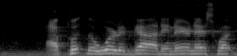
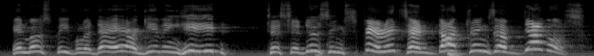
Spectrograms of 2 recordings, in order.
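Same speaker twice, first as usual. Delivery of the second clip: raised, urgent pulpit warning; forceful preaching; 6 semitones higher, 5 dB louder than usual. Real, not acted. Preacher warning of seducing spirits, forceful preaching. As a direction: ring it out as a warning.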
